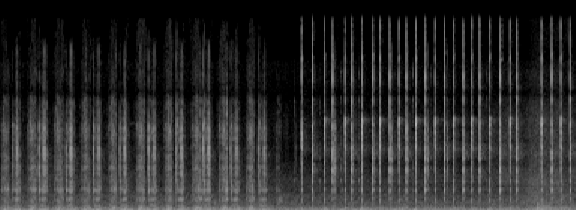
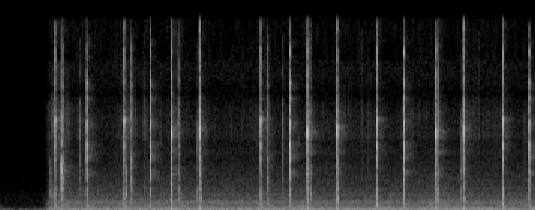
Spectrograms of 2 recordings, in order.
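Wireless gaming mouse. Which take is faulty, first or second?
second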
